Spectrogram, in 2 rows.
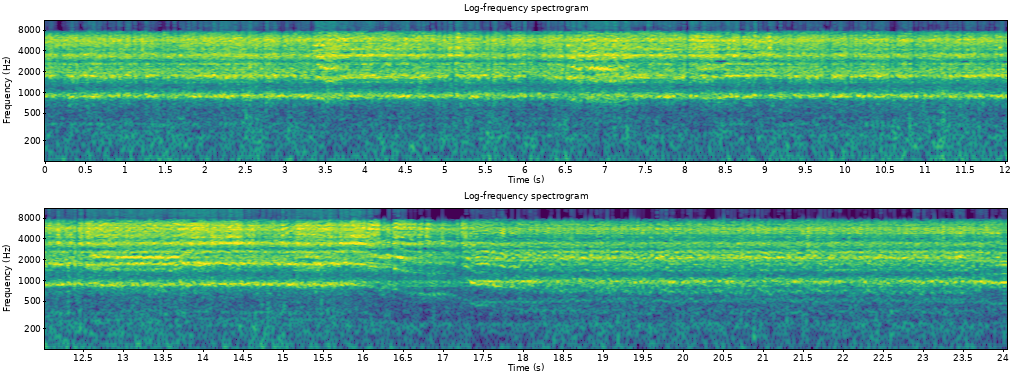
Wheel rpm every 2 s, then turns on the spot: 230, 230, 230, 220, 230, 230, 220, 230, 180, 120, 110, 110.
none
